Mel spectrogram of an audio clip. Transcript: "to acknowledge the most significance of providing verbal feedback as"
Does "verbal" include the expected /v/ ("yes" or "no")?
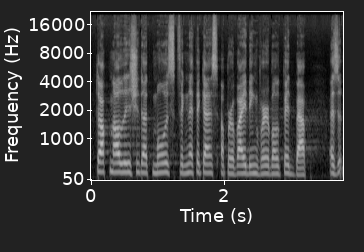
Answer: yes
